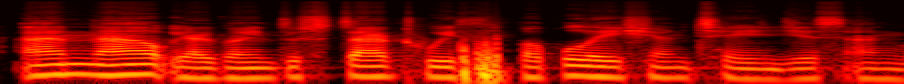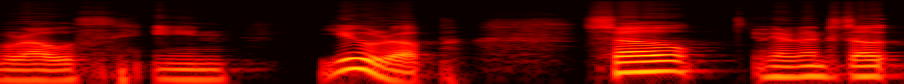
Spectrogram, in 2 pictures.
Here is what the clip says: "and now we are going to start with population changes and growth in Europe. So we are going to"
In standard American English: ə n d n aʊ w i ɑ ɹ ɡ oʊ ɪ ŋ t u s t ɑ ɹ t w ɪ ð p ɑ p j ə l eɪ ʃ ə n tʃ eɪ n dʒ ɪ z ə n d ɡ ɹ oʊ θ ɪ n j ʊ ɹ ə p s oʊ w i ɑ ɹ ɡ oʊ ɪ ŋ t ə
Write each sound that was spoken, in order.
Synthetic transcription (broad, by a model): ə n n aʊ w i ɑ ɹ ɡ oʊ ɪ ŋ t u s t ɑ ɹ t w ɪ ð p ɑ p j ə l eɪ ʃ ə n tʃ eɪ n dʒ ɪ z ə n ɡ ɹ oʊ θ ɪ n j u ɹ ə p s oʊ w i ɑ ɹ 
